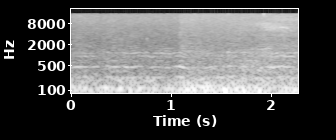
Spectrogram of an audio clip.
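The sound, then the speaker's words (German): A steady, dense drone of many honeybees buzzing together near a hive, a continuous hum that swells slightly partway through, with no voices. “Wir sind hier in Sichtweite vom Bienenstock.”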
